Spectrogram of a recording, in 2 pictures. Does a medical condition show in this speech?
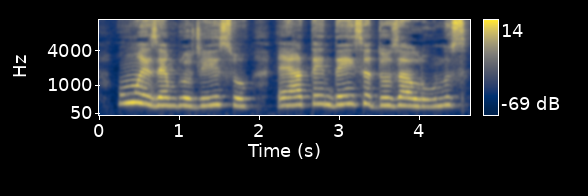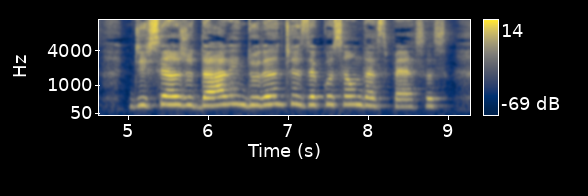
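Yes: amyotrophic lateral sclerosis; difficulty speaking, difficulty containing emotions.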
